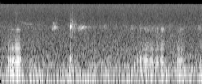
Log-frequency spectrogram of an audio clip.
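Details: A deaf house cat named Baby, who has neurological and breathing problems, snorts like a pig while awake; a short, rough snort opens, then a faint lower breath follows near three seconds amid soft hiss.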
